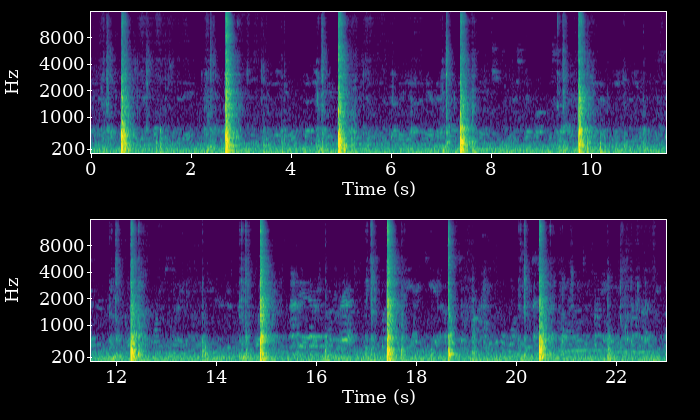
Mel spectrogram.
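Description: Water bottle flipped repeatedly up a staircase, landing with a sharp thud on the wooden stair treads about every two to two and a half seconds, some ten landings in all.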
